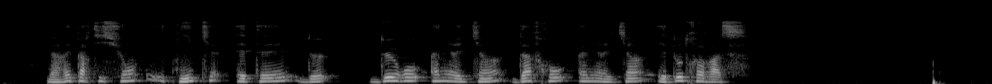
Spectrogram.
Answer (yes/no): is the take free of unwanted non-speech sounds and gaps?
yes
